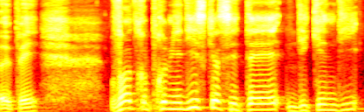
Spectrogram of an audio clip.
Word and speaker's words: Dikendi: Ça s'écrit comme ça, mais c'est de Kende à Paradis. Dikendi à Paradis. Voilà, c'est en D'accord. langue bafia du Cameroun.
